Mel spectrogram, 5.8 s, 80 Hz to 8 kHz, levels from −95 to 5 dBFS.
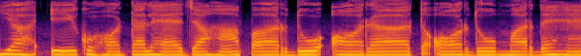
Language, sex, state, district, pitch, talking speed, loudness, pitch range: Hindi, female, Jharkhand, Deoghar, 170 Hz, 125 wpm, -15 LUFS, 165-175 Hz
